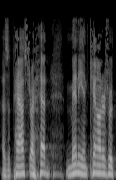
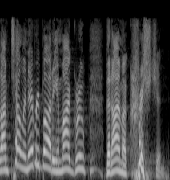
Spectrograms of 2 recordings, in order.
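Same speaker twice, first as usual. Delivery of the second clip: higher and louder, pressing on; raised confession; 7 semitones higher, 7 dB louder than usual. Retold or imitated. Preacher voicing the girl's confession, raised and pressing. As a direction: tell it like it hurts to admit. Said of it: "she said".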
